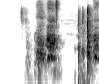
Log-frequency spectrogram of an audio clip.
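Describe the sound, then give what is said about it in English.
A dog named Clyde barks twice in quick succession, each bark drawn out and fairly loud, with a brief pause between them and no one talking over it. “Whose dog is that in the background?”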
